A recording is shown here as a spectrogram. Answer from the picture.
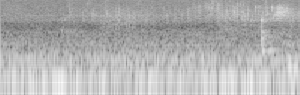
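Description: Raw bacon strips sizzling as they are laid into hot bacon grease in an electric skillet, with a light click of metal tongs near the end.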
